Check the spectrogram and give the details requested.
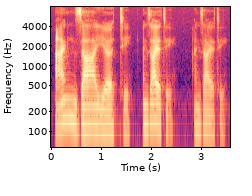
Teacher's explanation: There is actually a very soft G in the middle, or a soft K in the middle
